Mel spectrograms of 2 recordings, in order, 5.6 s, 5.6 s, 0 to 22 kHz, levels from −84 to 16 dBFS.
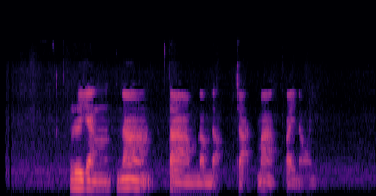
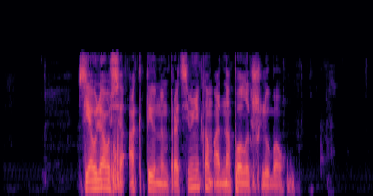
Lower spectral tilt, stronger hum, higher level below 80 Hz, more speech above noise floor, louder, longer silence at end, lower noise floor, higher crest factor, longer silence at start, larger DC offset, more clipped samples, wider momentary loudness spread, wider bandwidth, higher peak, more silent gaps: first, -6.5 dB/octave vs -4.5 dB/octave; neither; second, -78 dBFS vs -50 dBFS; second, 34 dB vs 54 dB; second, -29 LUFS vs -20 LUFS; second, 0.95 s vs 1.2 s; second, -62 dBFS vs -74 dBFS; about the same, 22 dB vs 22 dB; second, 1.05 s vs 1.2 s; neither; neither; first, 14 LU vs 11 LU; first, 10 kHz vs 8.4 kHz; second, -8 dBFS vs -2 dBFS; neither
